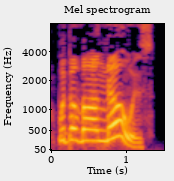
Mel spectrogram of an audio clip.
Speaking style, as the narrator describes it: cried

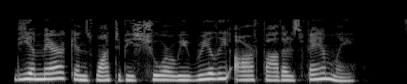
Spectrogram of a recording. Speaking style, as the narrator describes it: said Jin

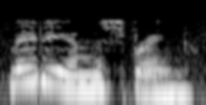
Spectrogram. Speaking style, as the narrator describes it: sigh

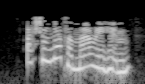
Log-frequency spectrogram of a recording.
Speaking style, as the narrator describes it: quavered Lucy

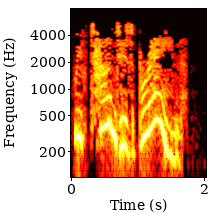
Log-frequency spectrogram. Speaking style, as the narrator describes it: I moaned

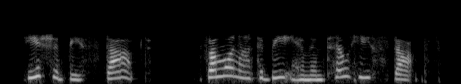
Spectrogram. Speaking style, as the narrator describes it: she cried

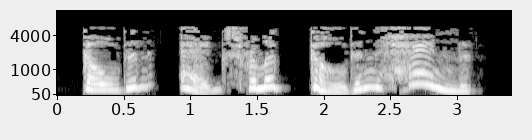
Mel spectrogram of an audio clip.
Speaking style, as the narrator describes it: cried Jack's mother

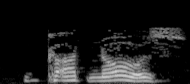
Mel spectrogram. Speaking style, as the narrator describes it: exclaimed at his wit's end

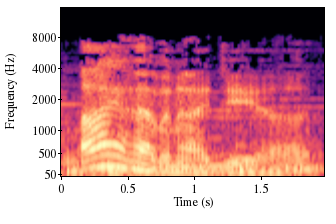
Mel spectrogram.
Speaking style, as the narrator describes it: Esme said suddenly in a false, sweet voice

